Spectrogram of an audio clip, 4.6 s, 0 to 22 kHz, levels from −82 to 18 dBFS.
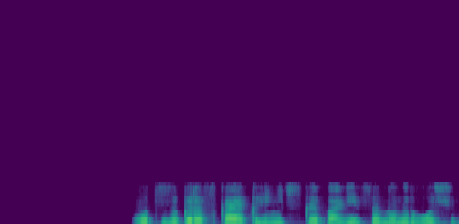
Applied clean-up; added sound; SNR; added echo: neural mask model DeepFilterNet 3.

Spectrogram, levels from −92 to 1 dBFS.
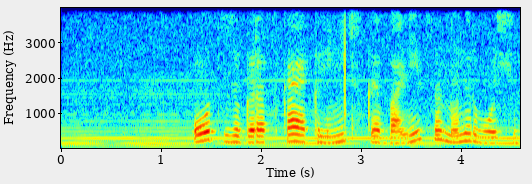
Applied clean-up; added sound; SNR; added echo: none; Bowed string instrument; 12 dB; none.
